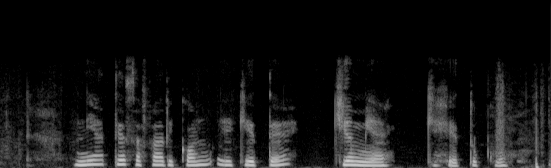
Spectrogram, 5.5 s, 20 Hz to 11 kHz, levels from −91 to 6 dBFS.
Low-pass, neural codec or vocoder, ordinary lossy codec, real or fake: 7.2 kHz; none; none; real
